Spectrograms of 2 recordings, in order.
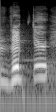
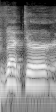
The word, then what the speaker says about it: Vector: tried not to laugh you said Victor when it's it's I okay as I said up vector vector it's Vector I get this not now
